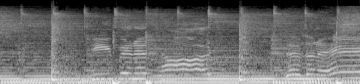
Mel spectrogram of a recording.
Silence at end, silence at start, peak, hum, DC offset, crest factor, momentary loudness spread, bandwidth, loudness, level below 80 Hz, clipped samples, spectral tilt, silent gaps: 0 s; 0 s; 0 dBFS; none; under 0.1%; 8 dB; 1 LU; 16.5 kHz; -9 LUFS; -14 dBFS; 1%; -5.5 dB/octave; none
